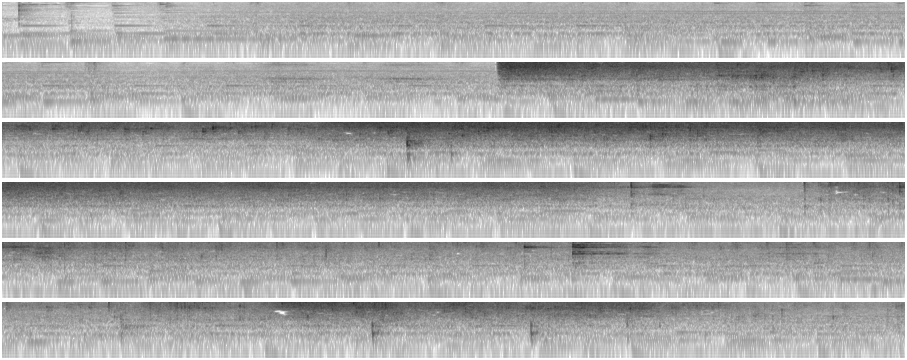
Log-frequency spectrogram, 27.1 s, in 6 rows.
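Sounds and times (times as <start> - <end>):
shallots and garlic sizzling: 7.0 - 27.0.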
